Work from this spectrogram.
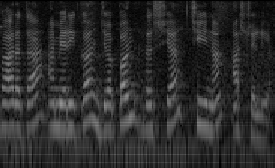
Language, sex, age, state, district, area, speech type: Kannada, female, 30-45, Karnataka, Chamarajanagar, rural, spontaneous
